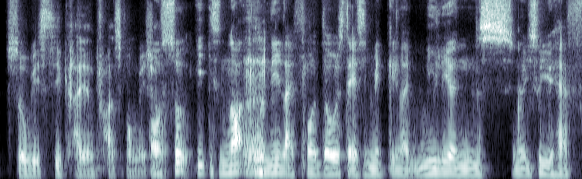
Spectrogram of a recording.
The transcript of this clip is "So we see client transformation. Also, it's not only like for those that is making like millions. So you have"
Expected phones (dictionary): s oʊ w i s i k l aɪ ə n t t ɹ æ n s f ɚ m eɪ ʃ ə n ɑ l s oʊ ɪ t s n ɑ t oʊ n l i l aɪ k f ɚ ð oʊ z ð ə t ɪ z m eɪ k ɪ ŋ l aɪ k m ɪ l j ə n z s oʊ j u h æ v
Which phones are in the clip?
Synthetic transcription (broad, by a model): s oʊ w i s i k l aɪ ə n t t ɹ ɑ n s f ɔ m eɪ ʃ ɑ s oʊ ɪ t s n ɑ t oʊ n l i l aɪ k f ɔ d oʊ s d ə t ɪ s m eɪ k ɪ ŋ l aɪ k m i l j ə n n s oʊ j u h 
